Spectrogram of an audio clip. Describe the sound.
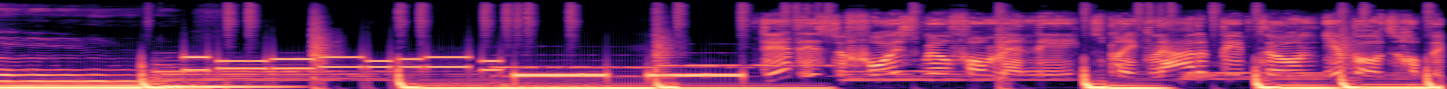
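Telephone voicemail tones: a series of electronic beeps and keypad tones at changing pitches, with a few abrupt breaks between them, followed by a voice speaking over the tones.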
